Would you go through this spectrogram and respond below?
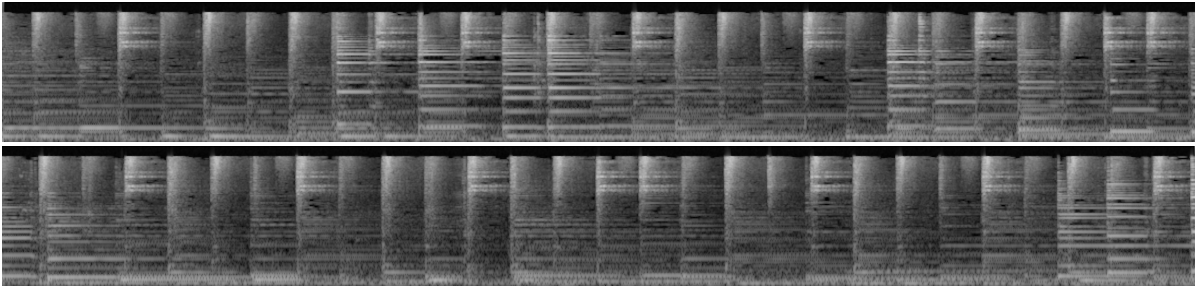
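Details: Strummed and plucked acoustic guitar music plays steadily throughout, with no animal voice anywhere.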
